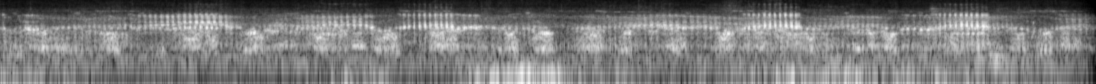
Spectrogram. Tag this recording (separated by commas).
frog croaking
